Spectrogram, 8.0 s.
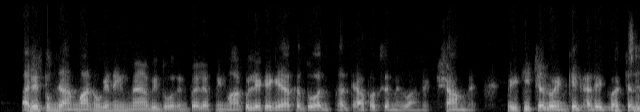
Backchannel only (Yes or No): Yes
